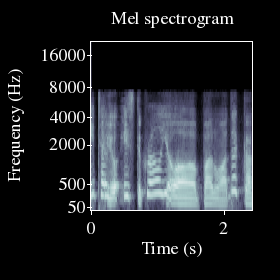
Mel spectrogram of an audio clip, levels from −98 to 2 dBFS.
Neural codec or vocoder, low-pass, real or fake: codec, 16 kHz in and 24 kHz out, 0.4 kbps, LongCat-Audio-Codec, two codebook decoder; 7.2 kHz; fake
